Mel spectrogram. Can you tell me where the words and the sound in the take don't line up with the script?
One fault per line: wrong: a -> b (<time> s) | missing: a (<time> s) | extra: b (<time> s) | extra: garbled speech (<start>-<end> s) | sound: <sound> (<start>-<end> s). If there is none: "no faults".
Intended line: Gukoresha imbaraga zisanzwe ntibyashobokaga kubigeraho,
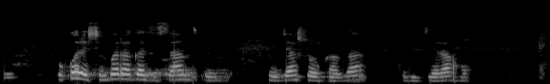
no faults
